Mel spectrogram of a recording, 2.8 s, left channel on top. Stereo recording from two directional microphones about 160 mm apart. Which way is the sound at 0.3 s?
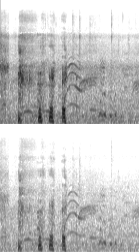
5° right (ahead or behind).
